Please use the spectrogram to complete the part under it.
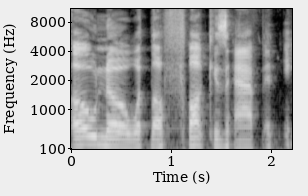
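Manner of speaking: ordinary talk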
